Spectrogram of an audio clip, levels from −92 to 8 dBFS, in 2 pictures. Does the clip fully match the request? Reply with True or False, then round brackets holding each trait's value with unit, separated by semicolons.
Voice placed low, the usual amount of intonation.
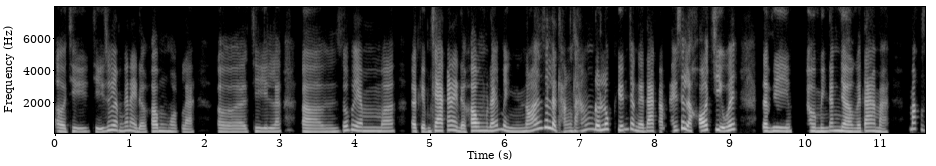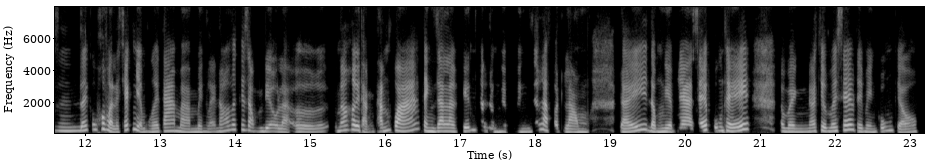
False (220 Hz; 4.6 semitones)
